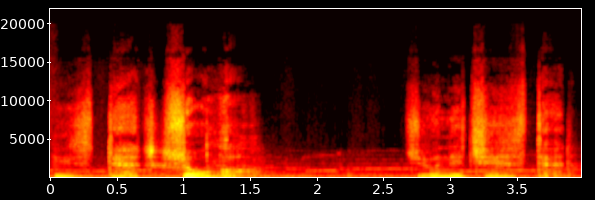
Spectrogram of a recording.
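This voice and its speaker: A bitter old crime patriarch speaks with weary, cold contempt in a low voice. Faint music plays under the game cutscene. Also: male voice, fairly even intonation, takes it slowly. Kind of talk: video game cutscene acting.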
